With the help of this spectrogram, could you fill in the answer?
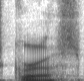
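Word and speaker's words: Groß: It's Gross, but it's spelled with a weird-shaped B.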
